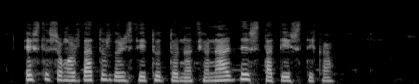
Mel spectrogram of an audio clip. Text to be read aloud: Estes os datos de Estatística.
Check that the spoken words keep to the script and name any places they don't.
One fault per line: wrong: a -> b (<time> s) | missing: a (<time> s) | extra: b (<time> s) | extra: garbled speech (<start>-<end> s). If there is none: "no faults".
extra: son (0.6 s)
extra: do Instituto Nacional (1.1 s)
